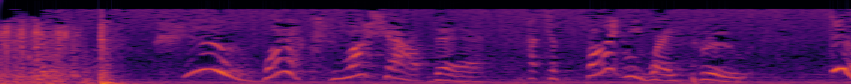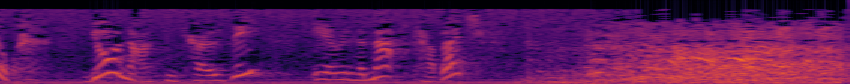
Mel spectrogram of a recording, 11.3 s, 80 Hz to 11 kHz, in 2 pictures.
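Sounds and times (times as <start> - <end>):
office door thud while being opened: 0.0 - 0.9
low noise: 0.0 - 11.3
speech: 2.2 - 11.2
laughter: 9.2 - 11.3.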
